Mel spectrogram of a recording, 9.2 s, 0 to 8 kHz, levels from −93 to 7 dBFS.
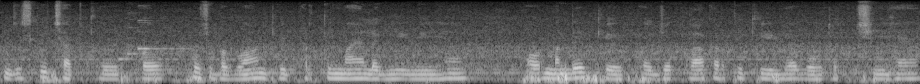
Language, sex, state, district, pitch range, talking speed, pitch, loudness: Hindi, male, Haryana, Charkhi Dadri, 120-130 Hz, 130 wpm, 125 Hz, -21 LUFS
